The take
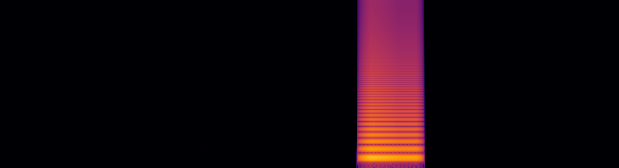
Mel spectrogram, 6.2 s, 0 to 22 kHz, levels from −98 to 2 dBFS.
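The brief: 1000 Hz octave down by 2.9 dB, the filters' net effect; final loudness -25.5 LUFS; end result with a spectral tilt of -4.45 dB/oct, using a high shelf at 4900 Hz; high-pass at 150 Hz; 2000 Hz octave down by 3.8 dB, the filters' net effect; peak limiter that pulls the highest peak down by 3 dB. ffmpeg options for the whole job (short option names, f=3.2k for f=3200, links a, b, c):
-af "highpass=150,equalizer=f=1k:t=o:g=-3,equalizer=f=2k:t=o:g=-5,highshelf=f=4.9k:g=6.5,volume=-3.5dB,alimiter=limit=-6.5dB:level=0:latency=1"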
